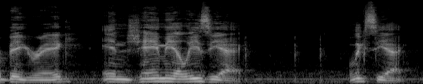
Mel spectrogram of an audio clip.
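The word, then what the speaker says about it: Oleksiak: Eliziac, I'm pretty sure is how you pronounce that.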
